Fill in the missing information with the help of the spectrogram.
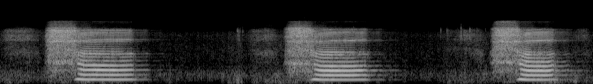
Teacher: اور ہا کے لیے زبان کو آپ تھوڑا سا سافٹلی پیچھے حلق میں پش کرتے ہیں تاکہ درمیان حلق میں سے، سینٹر آف تھروٹ میں سے ہم ہا کی آواز کو آسانی سے نکال لیں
